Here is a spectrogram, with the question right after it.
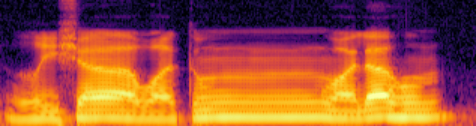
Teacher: جب ملائیں گے تنوین کو واو کے ساتھ تو غنہ بھی کریں گے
